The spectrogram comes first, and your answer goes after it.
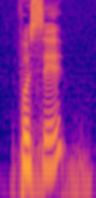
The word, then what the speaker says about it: Fossey: The other day, because you know the way my last name is pronounced, because it's French, it's fossey.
